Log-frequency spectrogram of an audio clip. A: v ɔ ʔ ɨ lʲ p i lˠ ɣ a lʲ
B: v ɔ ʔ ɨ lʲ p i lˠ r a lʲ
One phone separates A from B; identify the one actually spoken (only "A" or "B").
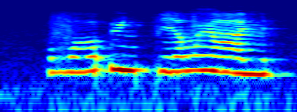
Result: A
